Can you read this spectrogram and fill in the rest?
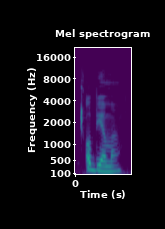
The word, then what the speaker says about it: Obioma: Obioma.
